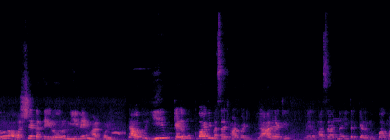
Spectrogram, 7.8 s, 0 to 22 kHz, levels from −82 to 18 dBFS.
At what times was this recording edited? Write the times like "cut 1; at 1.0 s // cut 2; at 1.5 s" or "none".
cut 1; at 2.4 s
